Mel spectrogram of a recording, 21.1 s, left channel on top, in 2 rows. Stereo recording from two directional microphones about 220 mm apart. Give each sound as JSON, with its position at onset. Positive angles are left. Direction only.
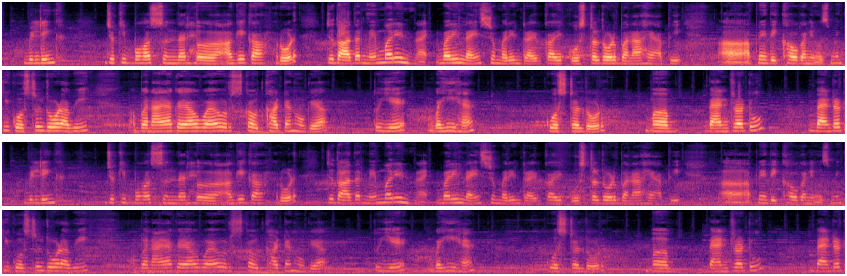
{"t": 0.3, "sound": "a woman's voice", "side_deg": 15}
{"t": 17.4, "sound": "a woman's voice", "side_deg": 20}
